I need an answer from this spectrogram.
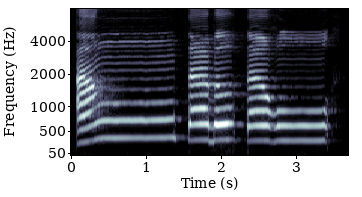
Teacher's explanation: تب قلقلہ، کیونکہ با کے اوپر کیا ہے؟ سکون ہے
